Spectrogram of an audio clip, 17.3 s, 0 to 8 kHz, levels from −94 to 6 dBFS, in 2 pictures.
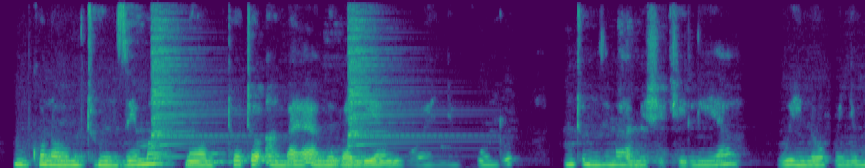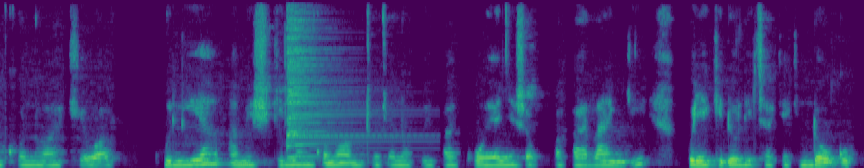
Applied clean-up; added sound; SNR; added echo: none; Gong; 11 dB; none.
